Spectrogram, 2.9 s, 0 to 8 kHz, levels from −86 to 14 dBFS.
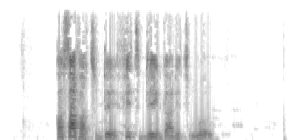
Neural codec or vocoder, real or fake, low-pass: none; real; 7.2 kHz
